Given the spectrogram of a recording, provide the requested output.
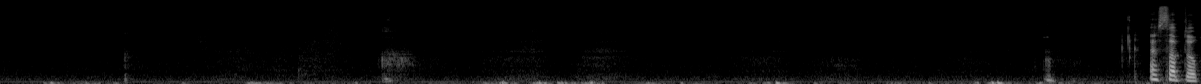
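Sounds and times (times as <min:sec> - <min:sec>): light rubbing on phone: 0:01.3 - 0:03.6.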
